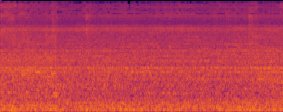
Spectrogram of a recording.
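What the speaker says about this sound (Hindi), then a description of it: "सामने से ट्रेन आ रही है" A local passenger train in India rumbles steadily close by, a dense low roar with rail clatter that holds at a constant, loud level throughout.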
